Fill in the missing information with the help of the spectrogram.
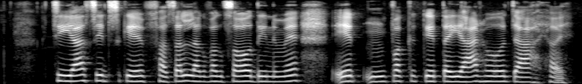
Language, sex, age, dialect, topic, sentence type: Magahi, female, 41-45, Southern, agriculture, statement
